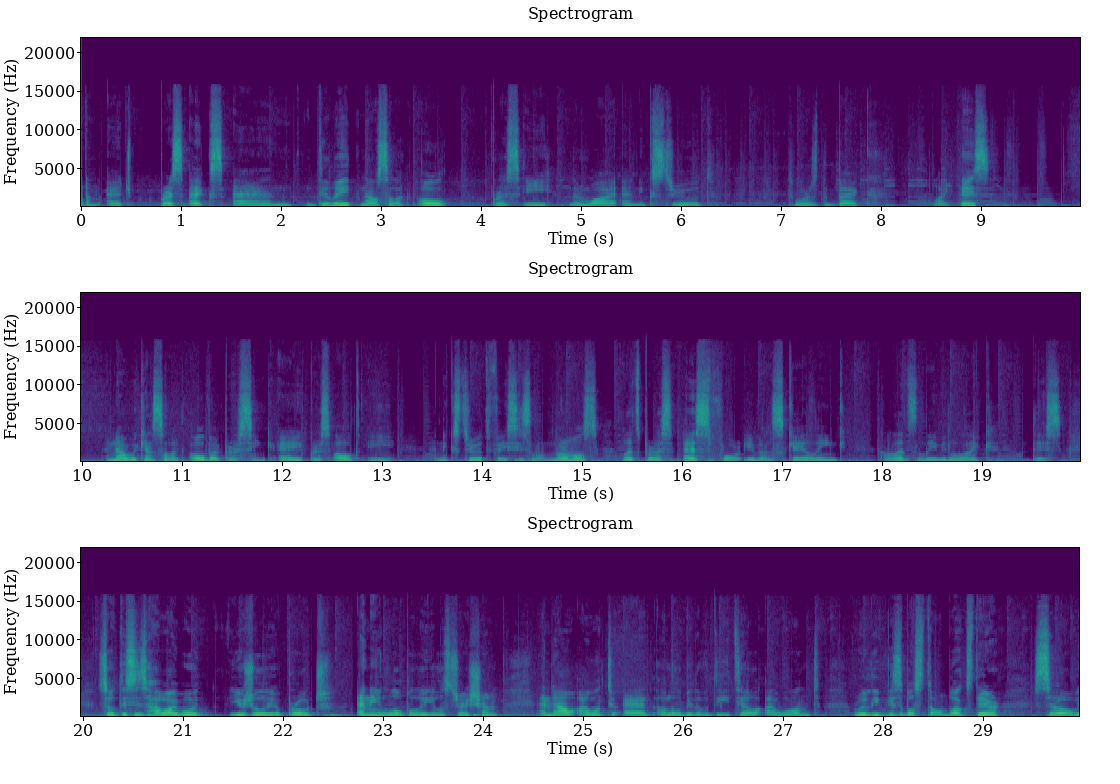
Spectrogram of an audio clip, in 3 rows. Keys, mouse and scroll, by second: 0.5 ctrl+z, 0.9 x, 3.0 middle click, 4.0 e, 9.2-11.1 middle drag, 11.1 a, 12.3 alt+e, 19.8 scroll down 1.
